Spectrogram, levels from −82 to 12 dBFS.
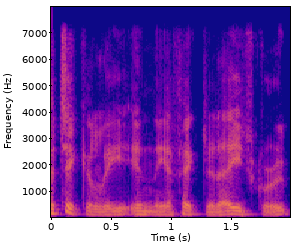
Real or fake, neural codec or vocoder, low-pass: real; none; 7.2 kHz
